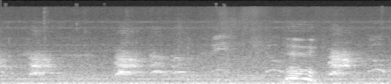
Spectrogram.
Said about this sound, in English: There's dogs barking. We got you can surely hear this. Barking in the neighborhood.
